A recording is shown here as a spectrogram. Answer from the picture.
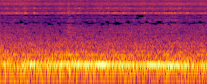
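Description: Steady low hum and rushing noise inside a car's cabin, as of the engine idling.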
